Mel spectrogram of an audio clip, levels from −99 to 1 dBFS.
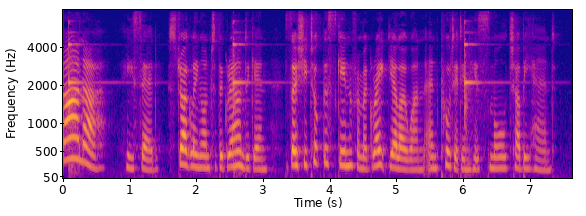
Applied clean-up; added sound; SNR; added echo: none; Piano; 11 dB; none.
